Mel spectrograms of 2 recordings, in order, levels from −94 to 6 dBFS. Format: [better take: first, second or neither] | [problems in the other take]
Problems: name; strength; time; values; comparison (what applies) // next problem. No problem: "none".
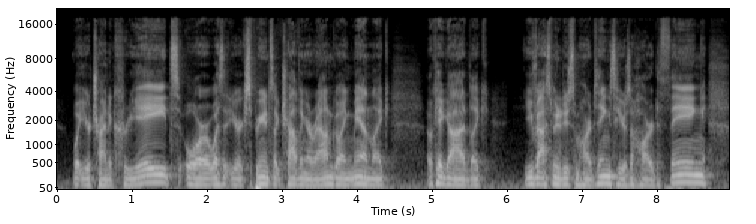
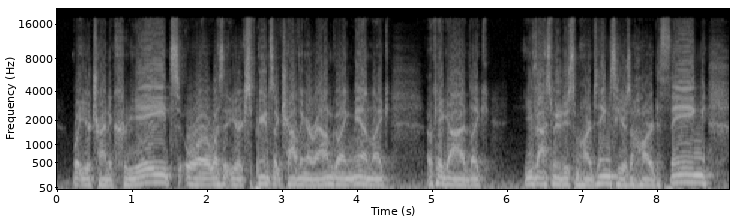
first | distortion; heavy; 7 dB below the speech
